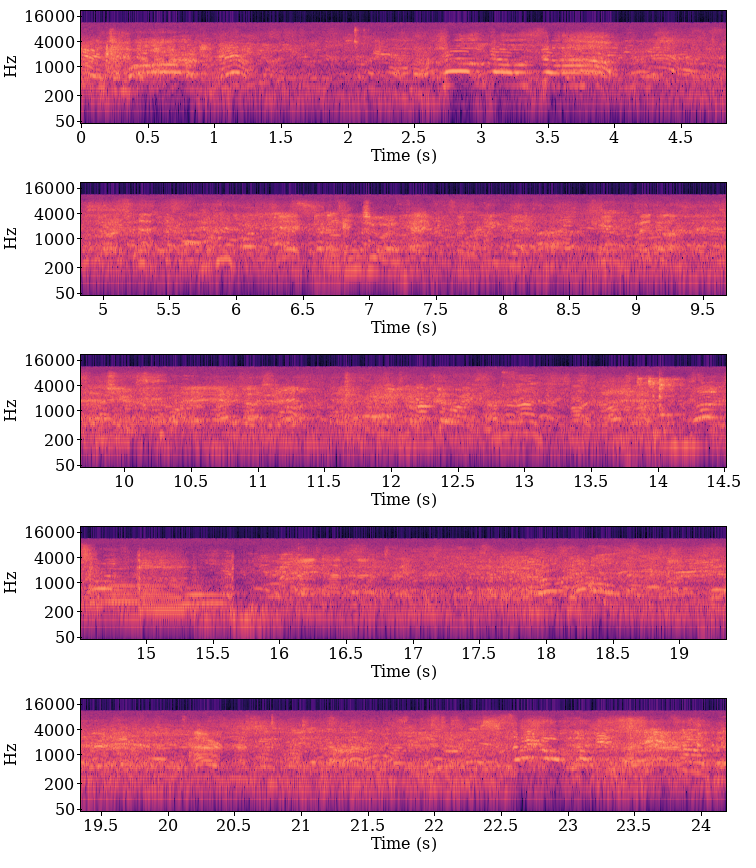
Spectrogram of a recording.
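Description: A man sings into a microphone through loudspeakers.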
